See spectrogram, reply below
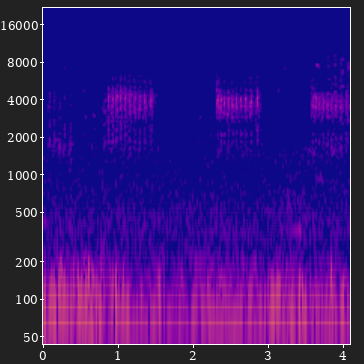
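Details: Great tit on the Isle of Wight Undercliff in June, an adult with fledged young, gives three harsh, buzzy churring alarm rattles about a second apart, warning an intruder to move away; low wind rumble underneath.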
